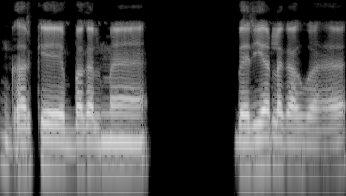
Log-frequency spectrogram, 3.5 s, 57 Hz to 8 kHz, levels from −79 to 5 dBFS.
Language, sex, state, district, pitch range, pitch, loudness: Hindi, male, Jharkhand, Jamtara, 110-115 Hz, 110 Hz, -15 LUFS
